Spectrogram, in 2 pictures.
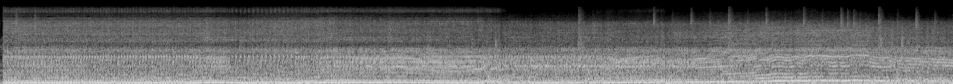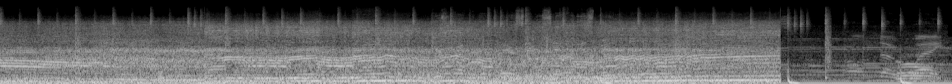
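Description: Rotax Max 125cc two-stroke kart engine at racing speed, heard from onboard with other karts running close by. The pitch climbs as the kart accelerates, drops off for the corners and climbs again, several times over.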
